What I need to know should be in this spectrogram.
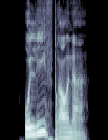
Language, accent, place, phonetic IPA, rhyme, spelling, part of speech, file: German, Germany, Berlin, [oˈliːfˌbʁaʊ̯nɐ], -iːfbʁaʊ̯nɐ, olivbrauner, adjective, De-olivbrauner.ogg
- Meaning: inflection of olivbraun: 1. strong/mixed nominative masculine singular 2. strong genitive/dative feminine singular 3. strong genitive plural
